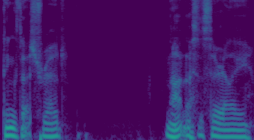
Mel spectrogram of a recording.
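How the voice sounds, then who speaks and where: A young man streaming a video game, muttering low-key commentary to himself and swearing when things go wrong. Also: little pitch movement, unhurried, vocal fry, dark tone, dry recording, studio quality. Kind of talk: casual gameplay commentary.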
